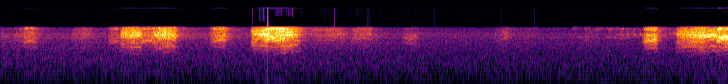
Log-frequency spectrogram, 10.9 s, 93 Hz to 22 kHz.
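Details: Estonian black storks at feeding time, 1 July 2012 mid-morning, giving strange sounds: irregular harsh, wheezy rasping bursts of varying length, some long and loud, with quieter gaps between.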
